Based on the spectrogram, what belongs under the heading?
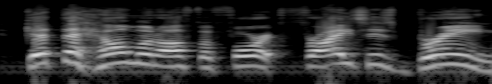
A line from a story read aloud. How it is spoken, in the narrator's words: yelled Dr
